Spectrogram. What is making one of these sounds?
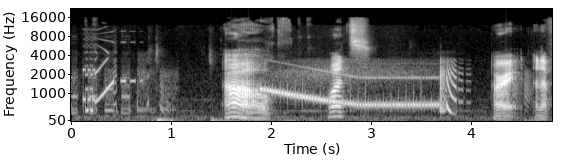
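Electronic arcade game bleeps and a falling tone play.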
